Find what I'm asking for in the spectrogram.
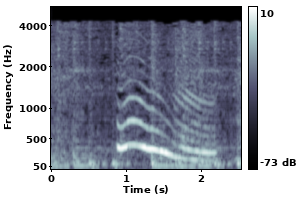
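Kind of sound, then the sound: animal, cat meowing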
